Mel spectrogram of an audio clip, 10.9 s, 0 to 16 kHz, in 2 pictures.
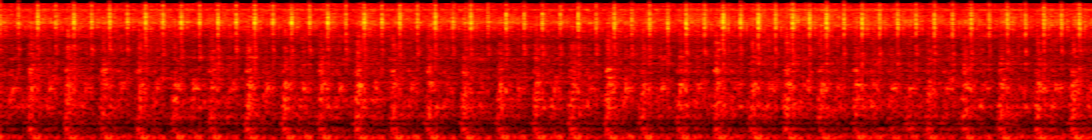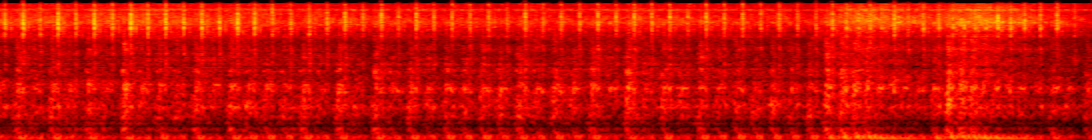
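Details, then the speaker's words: Yamaha Jupiter MX King 150cc, hard to kick-start, previously opened, idling: uneven rough idle with loose tapping about twice a second; decompressor found cut off. "Kita tes dulu ya kita hidupkan Apa yang membuat dia menjadi suaranya menjadi kasar"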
